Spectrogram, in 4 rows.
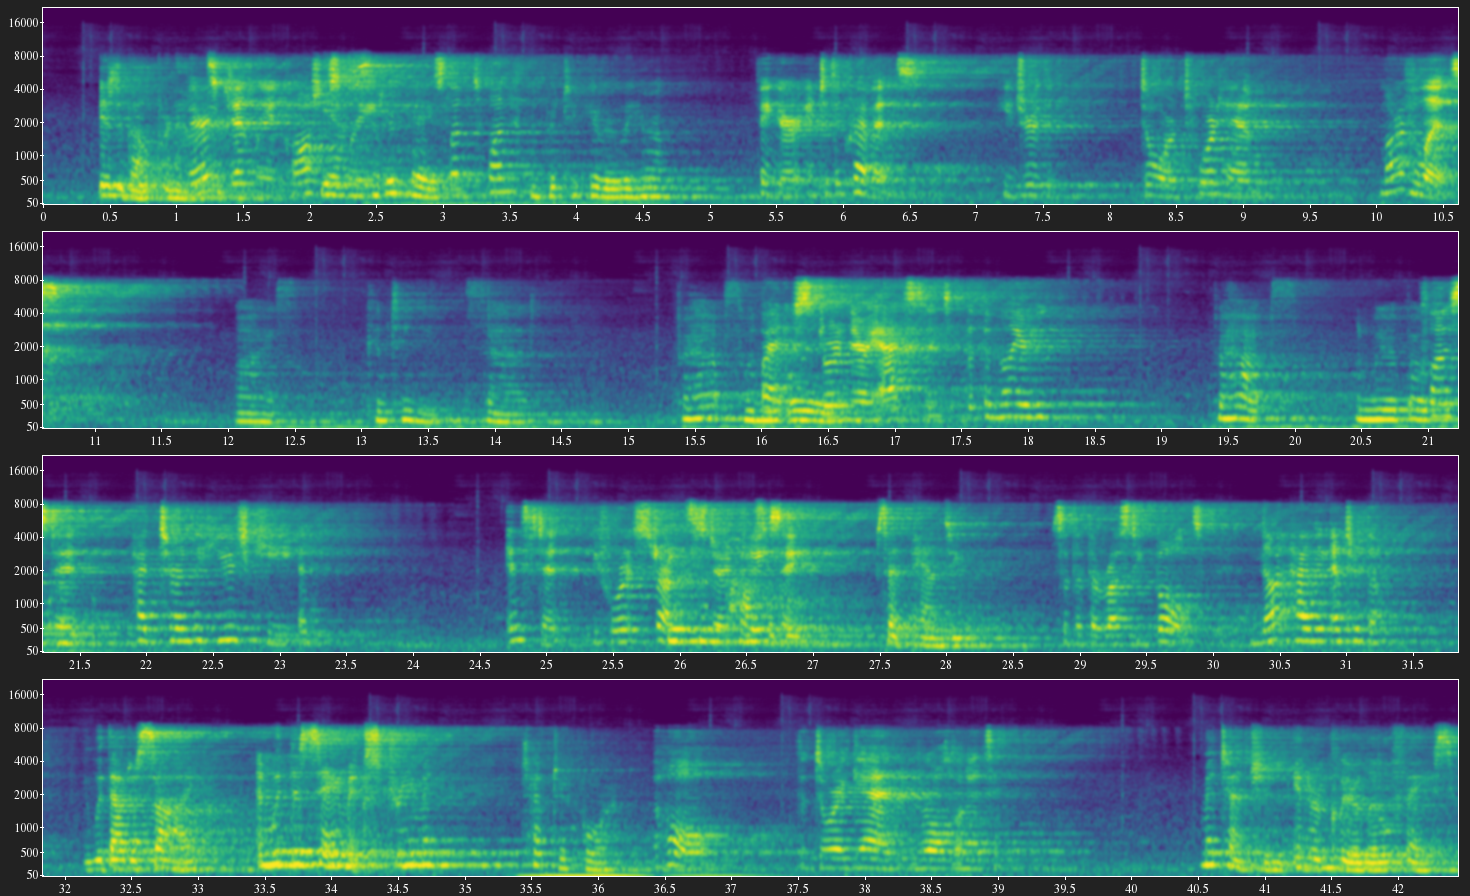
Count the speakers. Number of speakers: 3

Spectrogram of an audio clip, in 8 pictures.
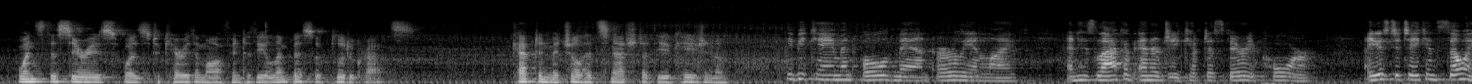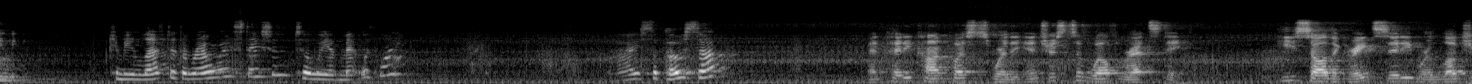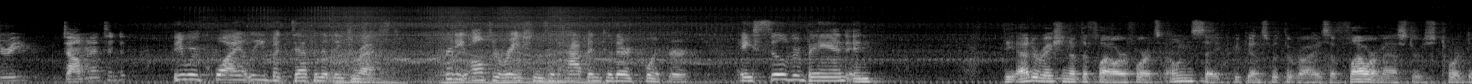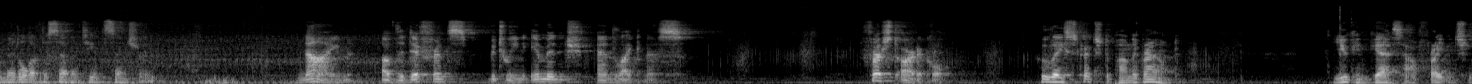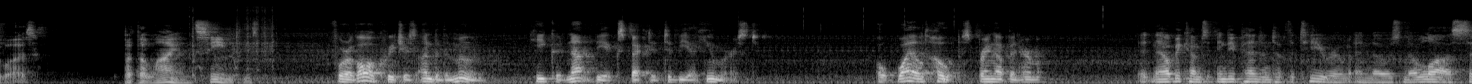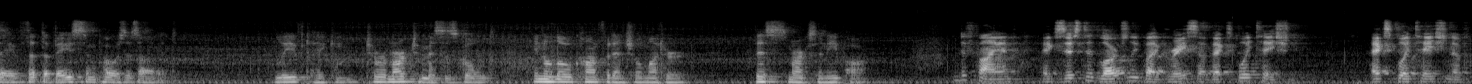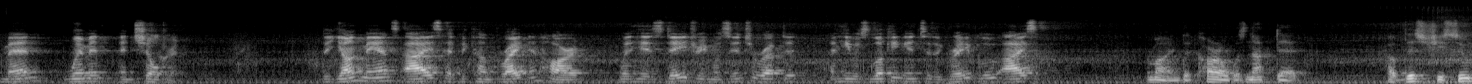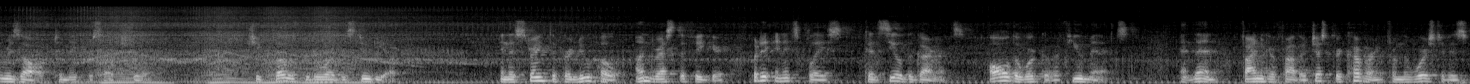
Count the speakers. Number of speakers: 9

